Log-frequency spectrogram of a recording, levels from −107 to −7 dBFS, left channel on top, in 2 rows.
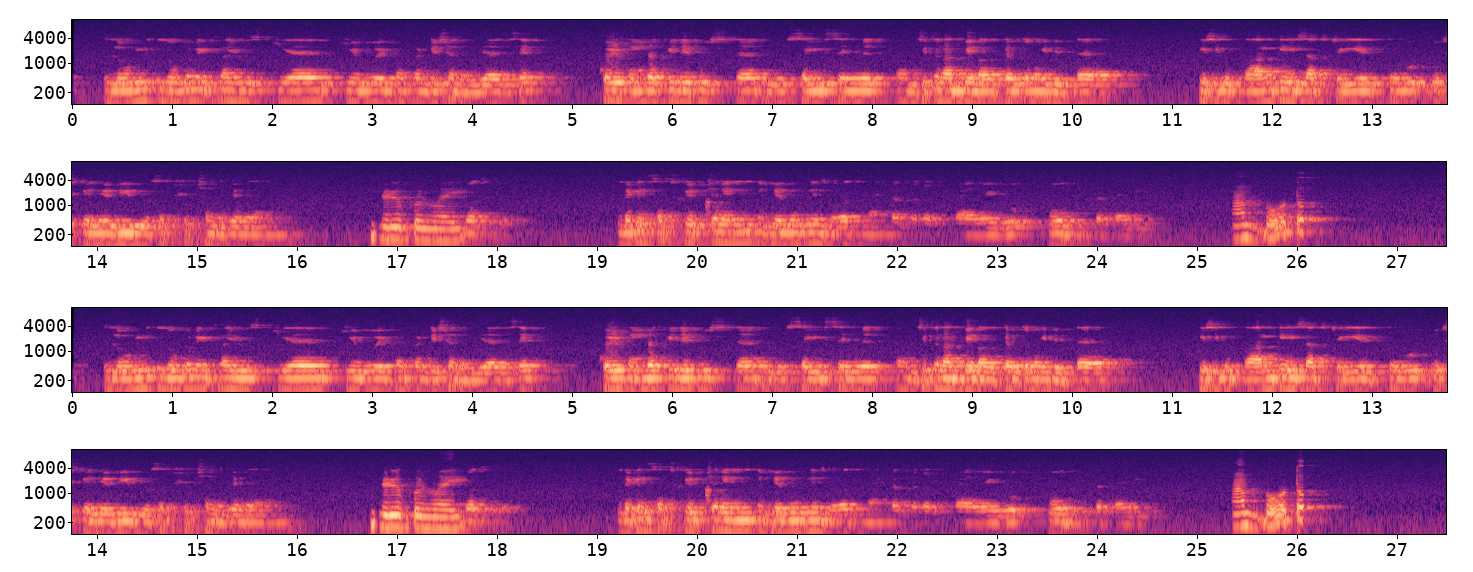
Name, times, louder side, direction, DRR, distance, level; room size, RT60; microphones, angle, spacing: voice 1, 0.3-4.6 5.3-10.4 11.3-14.7 15.1-15.9 17.6-18.0 19.2-23.2 23.5-23.7 24.0-24.4, right 1 dB, 25° right, 4 dB, 5.9 m, -27 dB
voice 2, 16.8-17.7 25.3-26.1, right 5 dB, 80° right, 13 dB, 0.7 m, -24 dB
23.0 x 17.0 x 3.6 m, 0.62 s
head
